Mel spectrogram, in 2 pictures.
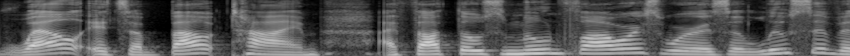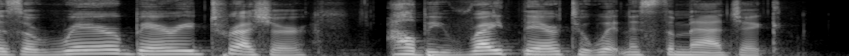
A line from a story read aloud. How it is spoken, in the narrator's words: His voice filled with laughter, Ron replied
